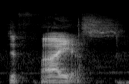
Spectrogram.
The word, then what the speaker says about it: Defias: looters be careful so the voice over addon it agrees that we should pronounce it defias now that doesn't really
